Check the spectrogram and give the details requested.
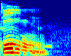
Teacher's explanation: stress the second half of the word and pronounce it very cleanly and with a slight rise in pitch so that we can all tell the difference between 15 and 50.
